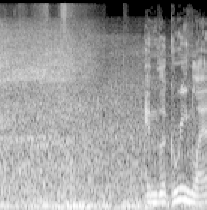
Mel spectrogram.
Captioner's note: wind howling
